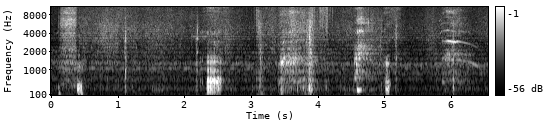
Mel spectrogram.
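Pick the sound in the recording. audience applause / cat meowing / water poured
cat meowing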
